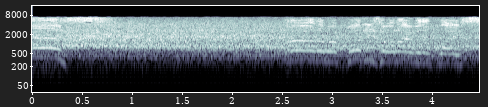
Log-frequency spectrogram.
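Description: Football stadium crowd cheering a goal, a dense steady wall of voices, with long drawn-out shouts standing out above it at the start and again in the last second and a half.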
